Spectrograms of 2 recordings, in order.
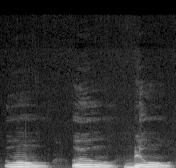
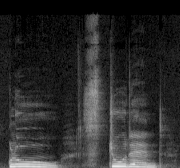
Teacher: blue represents the high back vowel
